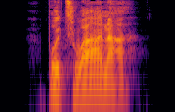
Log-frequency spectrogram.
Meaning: Botswana (a country in Southern Africa)
- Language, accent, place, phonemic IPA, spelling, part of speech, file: German, Germany, Berlin, /bɔˈtsu̯aːna/, Botsuana, proper noun, De-Botsuana.ogg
